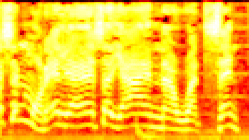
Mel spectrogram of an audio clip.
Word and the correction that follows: Nahuatzen: A lo mejor estoy pronunciando mal, ¿verdad? Y se pronuncia Nahuatzen, ¿verdad?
